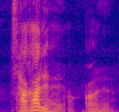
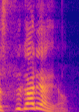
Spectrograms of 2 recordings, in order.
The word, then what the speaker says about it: 스가랴: 사가랴예요. 사가랴. 이 사람이 좀 중요해요. 사가랴. 사가랴는 히브리어로 스가랴예요. 스가랴. 같은 이름이 헬라식 발음이고 원래는 스가랴예요. 스가랴.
